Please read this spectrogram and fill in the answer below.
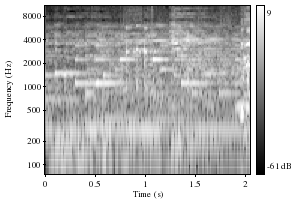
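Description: Closing notes of a slow acoustic ballad on an electronic keyboard: sustained chords with a bell-like tone ringing out. A burst of audience cheering starts right at the end.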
